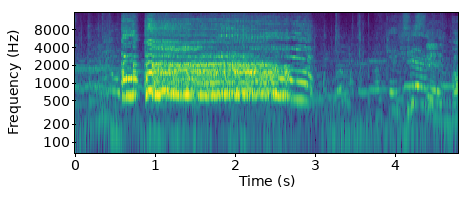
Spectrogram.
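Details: Rooster crowing loudly: a short rising note, then a long sustained harmonic-rich crow of about two seconds, followed by a quieter crow from another rooster in the background.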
